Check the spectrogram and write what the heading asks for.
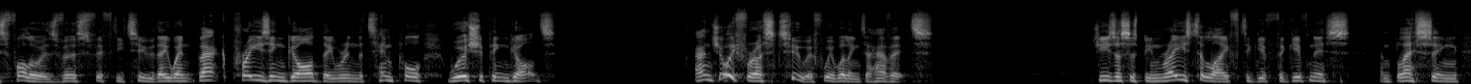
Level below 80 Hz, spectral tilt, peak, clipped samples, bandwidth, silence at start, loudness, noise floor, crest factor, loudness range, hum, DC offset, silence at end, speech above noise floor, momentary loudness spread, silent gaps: -82 dBFS; -2.5 dB/octave; -10 dBFS; under 0.1%; 15.5 kHz; 0 s; -30 LUFS; -80 dBFS; 22 dB; 2 LU; none; under 0.1%; 0.15 s; 50 dB; 11 LU; none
